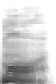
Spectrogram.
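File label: "more", British English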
